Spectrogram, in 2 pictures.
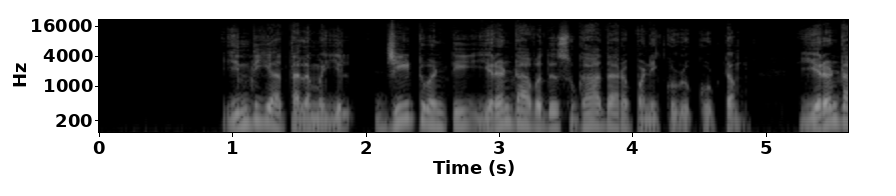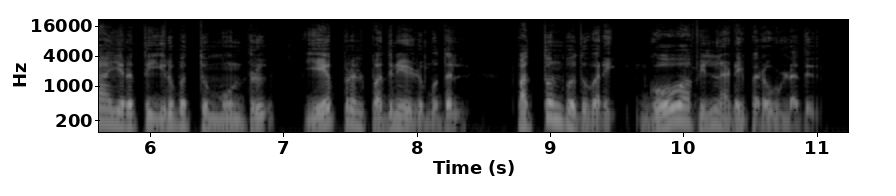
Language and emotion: Tamil, neutral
